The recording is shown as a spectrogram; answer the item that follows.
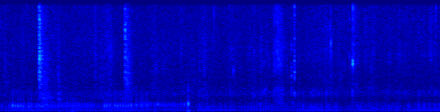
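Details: Kitten purring steadily while an older cat bathes it, a soft continuous low rumble with occasional faint rustling and licking sounds throughout.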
